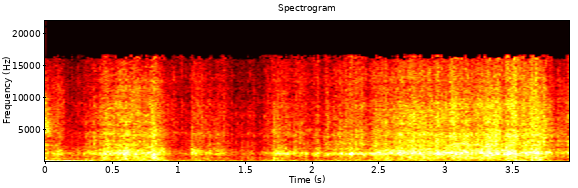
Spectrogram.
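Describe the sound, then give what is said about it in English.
Wrapping paper crinkles and rustles as a book-shaped holiday gift is unwrapped, a steady, busy crackling that fills the whole clip with no talk. “I'm now holding another piece of something wrapped. I'm unwrapping it.”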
